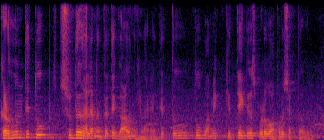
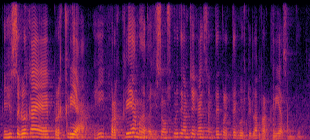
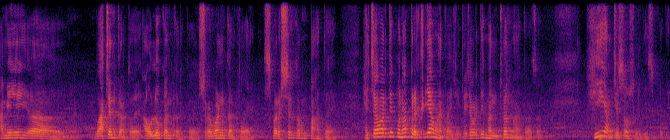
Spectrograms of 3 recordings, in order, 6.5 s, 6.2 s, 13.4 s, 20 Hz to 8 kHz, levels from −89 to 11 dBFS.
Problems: constant background noise, background conversations at intervals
